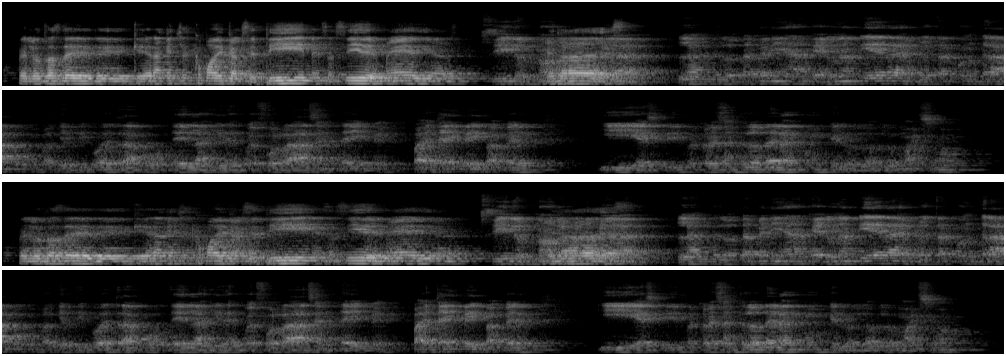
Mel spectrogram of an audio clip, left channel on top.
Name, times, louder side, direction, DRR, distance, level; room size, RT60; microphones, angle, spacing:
voice 1, 0.2-4.5 5.5-6.1, left 2 dB, 40° left, 3 dB, 0.4 m, -28 dB
voice 2, 4.8-6.4 6.7-13.8 14.1-15.6 16.0-19.4, right 1 dB, 80° right, -4 dB, 0.9 m, -38 dB
3.5 x 2.2 x 3.7 m, 1.2 s
head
